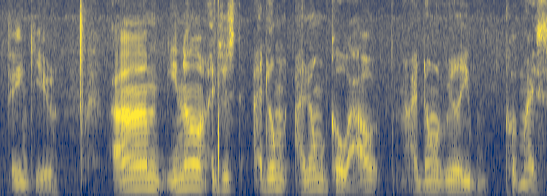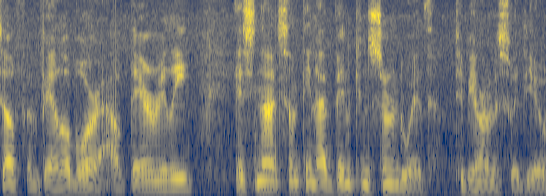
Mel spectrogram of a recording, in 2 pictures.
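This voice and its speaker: A man in his late forties with a somewhat low voice, talking easygoing and unscripted on a live stream. He reads viewers' comments aloud, then rambles through his answers in a goofy, relaxed way, chuckling now and then. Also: slight background noise. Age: 40s. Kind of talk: casual live-stream chat.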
